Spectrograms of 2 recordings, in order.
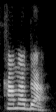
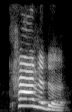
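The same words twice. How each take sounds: First: The stress falls on a later syllable. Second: The stress falls on the first syllable. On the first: The speaker calls it wrong. "not Canada" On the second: The speaker calls it right. "I'm stressing the first part"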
